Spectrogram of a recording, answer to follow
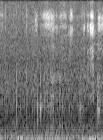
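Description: Near silence: room tone with a few faint soft rustles, about a second in and again near the end.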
